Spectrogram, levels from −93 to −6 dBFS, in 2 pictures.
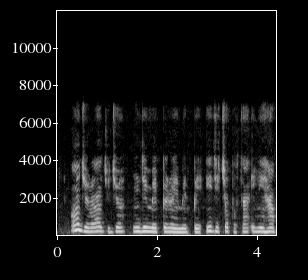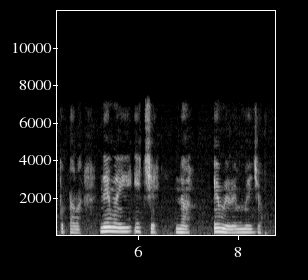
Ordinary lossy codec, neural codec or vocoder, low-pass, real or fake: none; codec, 16 kHz, 16 kbps, FreqCodec, smaller model; 7.2 kHz; fake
